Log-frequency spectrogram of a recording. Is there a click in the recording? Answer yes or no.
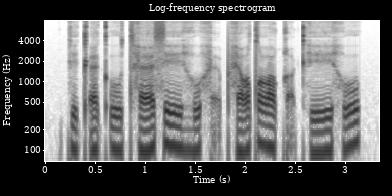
no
